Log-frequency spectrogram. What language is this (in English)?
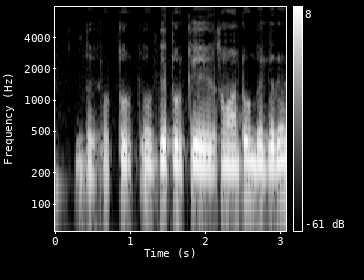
Punjabi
